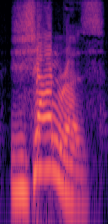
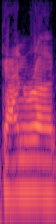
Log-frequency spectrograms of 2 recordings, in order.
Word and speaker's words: genre: Genre has a special pronunciation. Don't say genre. Don't say I don't know something. I wouldn't even know what other people would say. 这个 Gene has 有 sh 还要加一个 j 的发音，so sh j z。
